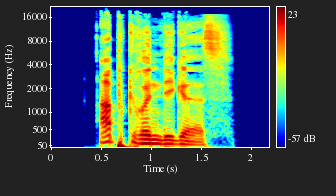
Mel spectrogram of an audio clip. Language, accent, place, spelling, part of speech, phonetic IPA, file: German, Germany, Berlin, abgründiges, adjective, [ˈapˌɡʁʏndɪɡəs], De-abgründiges.ogg
- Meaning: strong/mixed nominative/accusative neuter singular of abgründig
